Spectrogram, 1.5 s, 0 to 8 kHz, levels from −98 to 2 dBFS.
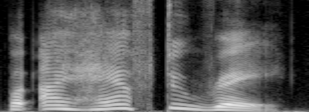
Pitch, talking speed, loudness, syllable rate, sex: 220 Hz, 195 wpm, -17 LUFS, 3.8 syllables/s, female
